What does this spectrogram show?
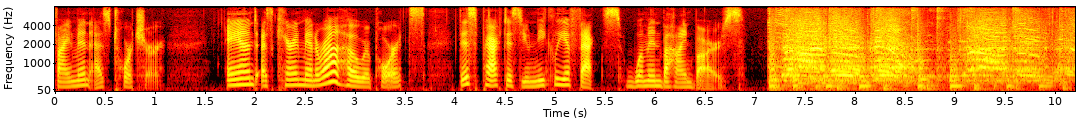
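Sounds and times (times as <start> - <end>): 
speech: 0.0 - 10.1
crowd gathered at a protest rally: 7.2 - 10.1.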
